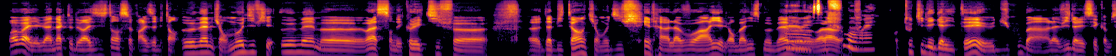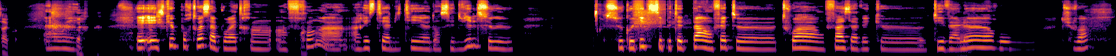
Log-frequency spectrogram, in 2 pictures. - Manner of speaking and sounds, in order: stressed: "eux-mêmes"; stressed: "eux-mêmes"; laughing while speaking: "modifié la la"; chuckle; tsk; blowing
- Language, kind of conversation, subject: French, podcast, Comment la ville pourrait-elle être plus verte, selon toi ?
